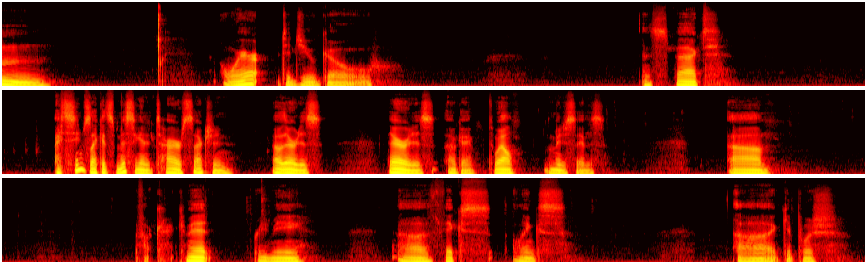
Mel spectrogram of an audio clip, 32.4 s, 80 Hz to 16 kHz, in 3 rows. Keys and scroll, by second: 16.3 alt+Tab, 18.0-24.4 typing, 24.6 Tab, 24.9 Return, 26.2-28.9 typing, 30.6-32.0 typing.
